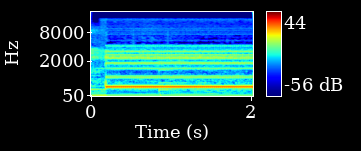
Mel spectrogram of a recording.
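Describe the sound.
A telephone rings with a loud electronic tone that starts abruptly after a brief moment and then holds as one steady, unbroken buzzing note to the end, with no voices.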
